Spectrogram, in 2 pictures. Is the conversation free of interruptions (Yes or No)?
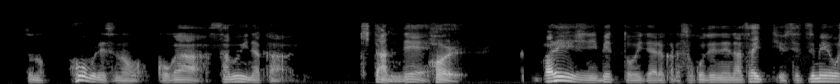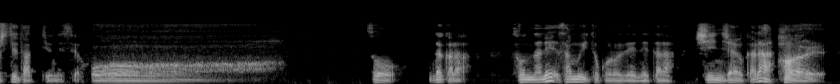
Yes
